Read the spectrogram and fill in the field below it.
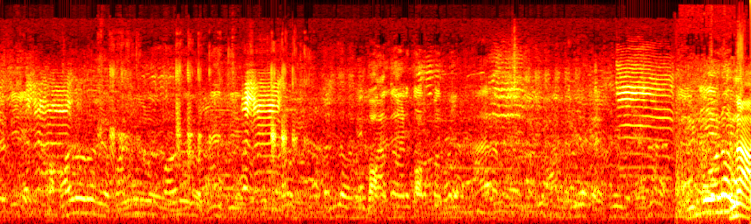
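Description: Goats bleating at the Melapalayam goat market. Several short bleats rise from nearby amid constant crowd chatter and bargaining voices, with a louder bleat toward the end.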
